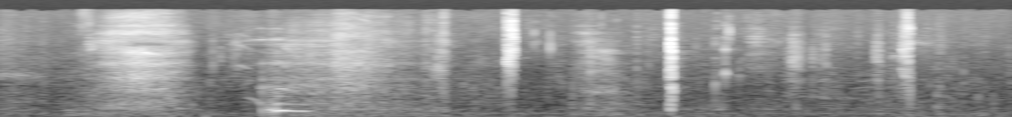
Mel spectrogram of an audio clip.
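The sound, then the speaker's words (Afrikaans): Kissing: a few moist smacks and sharp lip clicks mixed with soft breaths and rustling, quiet overall with short louder pops scattered through. “Jy soen lekker. Dit vat twee vir 'n goeie soen.”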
